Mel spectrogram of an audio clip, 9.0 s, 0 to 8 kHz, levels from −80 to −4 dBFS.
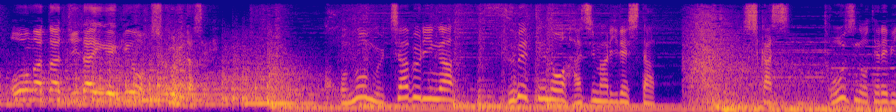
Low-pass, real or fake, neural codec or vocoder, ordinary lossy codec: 7.2 kHz; real; none; none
